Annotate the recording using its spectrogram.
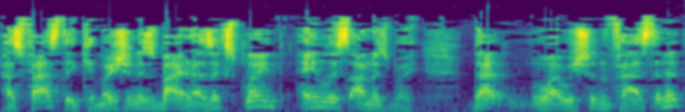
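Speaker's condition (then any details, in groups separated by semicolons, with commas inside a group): No condition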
